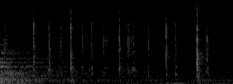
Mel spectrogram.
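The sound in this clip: Faint typing as documents for a lawyer are written up: quick, irregular keystrokes clicking in short bursts, with a few louder strikes.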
